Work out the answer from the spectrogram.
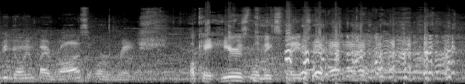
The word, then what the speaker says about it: Ra's: and you are in the league you say Rach it's a sign of respect it's the it's the proper way to pronounce it if you are outside of the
